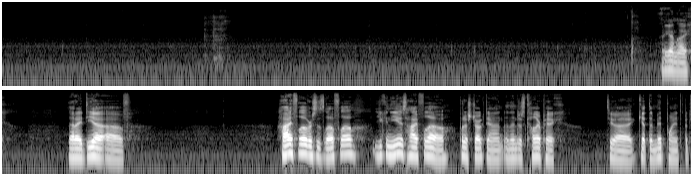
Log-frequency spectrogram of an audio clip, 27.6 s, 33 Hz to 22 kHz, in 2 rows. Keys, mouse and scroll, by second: 2.4 click, 5.0 click, 5.9 click, 6.3 click, 8.8 click, 12.4 click, 16.3 click, 18.7 click, 20.2 click, 20.4 click, 23.0 click, 27.3 click.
